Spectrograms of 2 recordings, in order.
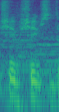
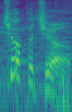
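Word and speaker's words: Chupa Chups: Nobody pronounces it Shupa Shoop. – It's the Shupa Shoops. – No, it's Chupa Chup.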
